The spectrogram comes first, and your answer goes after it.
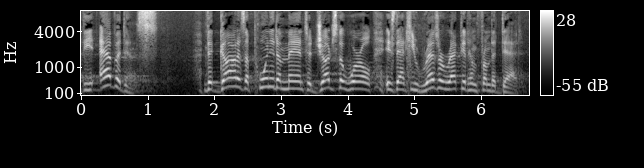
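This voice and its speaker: A man preaching a sermon, earnest and building emphasis through repeated phrases. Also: high voice. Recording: long hall reverb.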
